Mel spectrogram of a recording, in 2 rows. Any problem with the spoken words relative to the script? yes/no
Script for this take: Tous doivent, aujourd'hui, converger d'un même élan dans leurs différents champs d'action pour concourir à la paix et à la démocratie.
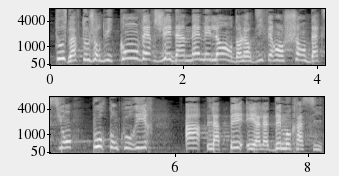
no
